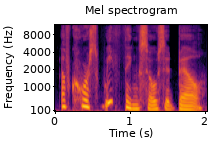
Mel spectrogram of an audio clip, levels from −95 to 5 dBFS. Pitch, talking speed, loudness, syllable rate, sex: 190 Hz, 205 wpm, -18 LUFS, 4.5 syllables/s, female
